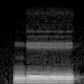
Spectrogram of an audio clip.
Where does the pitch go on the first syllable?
low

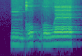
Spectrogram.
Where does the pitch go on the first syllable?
low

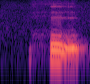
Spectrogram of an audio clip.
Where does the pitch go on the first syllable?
falling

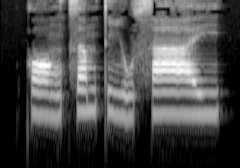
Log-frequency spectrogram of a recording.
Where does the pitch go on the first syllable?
low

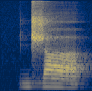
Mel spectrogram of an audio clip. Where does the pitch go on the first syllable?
low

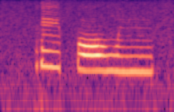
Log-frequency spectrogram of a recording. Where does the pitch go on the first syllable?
high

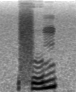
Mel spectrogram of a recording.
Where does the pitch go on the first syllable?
rising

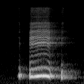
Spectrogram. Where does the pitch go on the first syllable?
falling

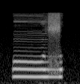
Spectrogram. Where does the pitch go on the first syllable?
high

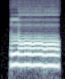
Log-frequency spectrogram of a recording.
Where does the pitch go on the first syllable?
high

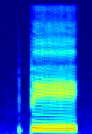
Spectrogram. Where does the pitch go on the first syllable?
low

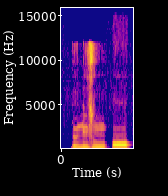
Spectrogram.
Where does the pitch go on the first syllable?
low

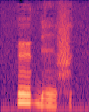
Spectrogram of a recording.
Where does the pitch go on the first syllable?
high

